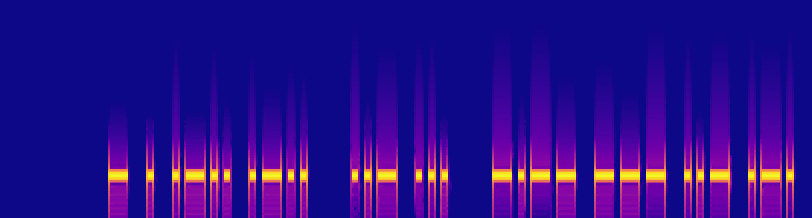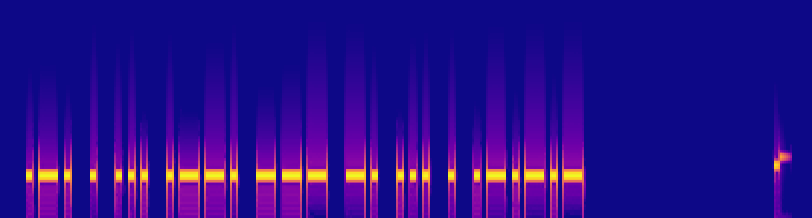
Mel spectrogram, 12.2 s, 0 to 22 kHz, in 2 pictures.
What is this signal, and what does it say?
Morse code, heard as a keyed tone, about 25 wpm, 700 Hz. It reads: TELL US YOUR RESPONSE.
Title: Sentences from Top 1400 Words 25wpm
